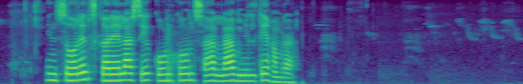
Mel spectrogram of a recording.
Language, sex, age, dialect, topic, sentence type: Magahi, female, 36-40, Northeastern/Surjapuri, banking, question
